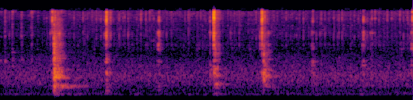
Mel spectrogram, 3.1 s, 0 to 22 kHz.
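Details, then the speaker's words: Lectric XPremium e-bike after 1500 miles, rear wheel spun in 7th gear: sharp uneven clicks about once a second as the H limit screw set too far makes the derailleur push the chain toward 6th. "That means it's trying to jump up. That excessive noise, what you're hearing is it's trying to jump up to the next gear, to the 6th gear."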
